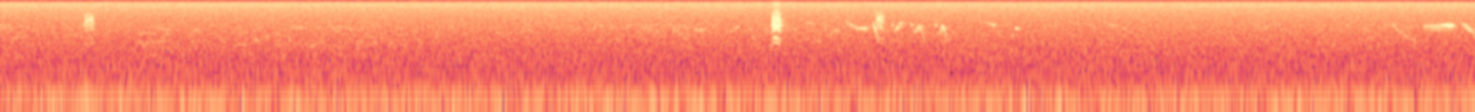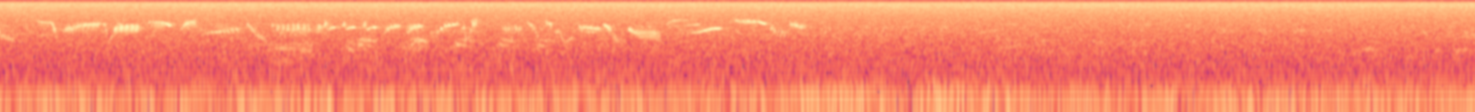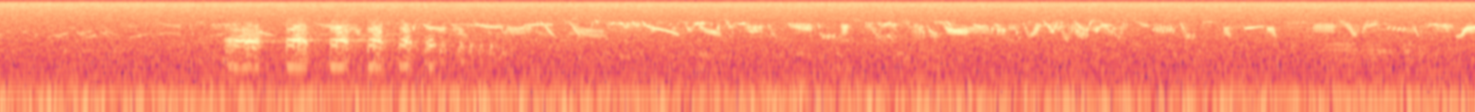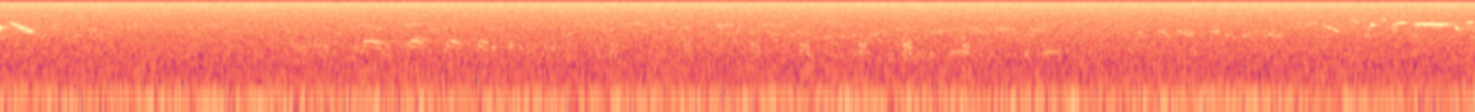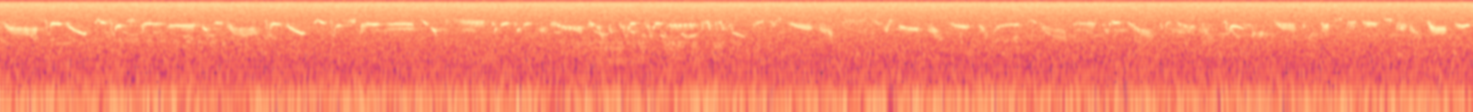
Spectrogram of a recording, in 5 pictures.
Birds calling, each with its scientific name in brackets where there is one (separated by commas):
Erckel's Francolin (Pternistis erckelii), Eurasian Skylark (Alauda arvensis), Hawaii Amakihi (Chlorodrepanis virens)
